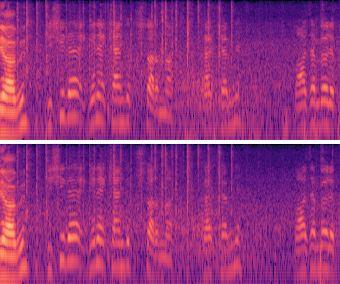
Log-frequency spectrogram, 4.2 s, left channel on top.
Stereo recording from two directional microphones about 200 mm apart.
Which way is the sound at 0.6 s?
60° right (ahead or behind).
